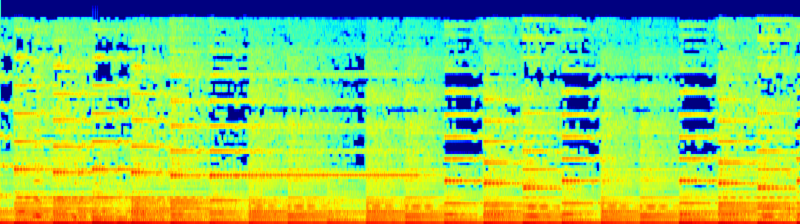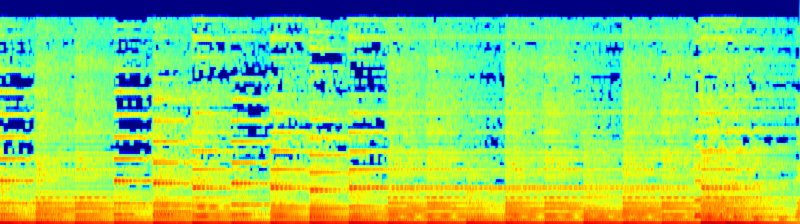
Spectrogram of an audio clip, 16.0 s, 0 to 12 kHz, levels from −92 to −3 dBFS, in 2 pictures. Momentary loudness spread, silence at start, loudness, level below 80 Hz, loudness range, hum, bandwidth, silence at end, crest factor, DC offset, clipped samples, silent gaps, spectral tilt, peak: 3 LU; 0 s; -17 LUFS; -32 dBFS; 1 LU; none; 11.5 kHz; 0 s; 16 dB; 30%; under 0.1%; none; -3.5 dB/octave; 0 dBFS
